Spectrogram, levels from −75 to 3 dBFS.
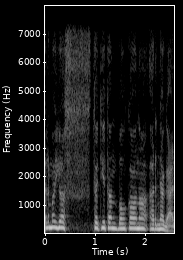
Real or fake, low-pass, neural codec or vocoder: real; 7.2 kHz; none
